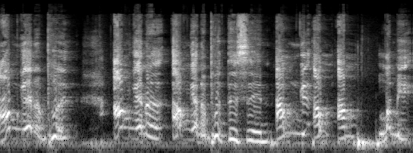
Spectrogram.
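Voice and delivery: high stuttering voice, stammering false starts at the opening. Speaker trips over their words while talking, stuttering. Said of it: "I'm stuttering".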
